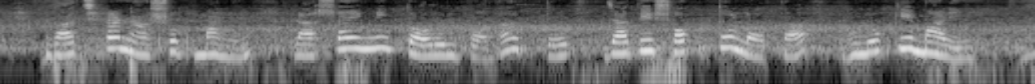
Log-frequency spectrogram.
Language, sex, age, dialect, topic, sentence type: Bengali, female, 18-24, Standard Colloquial, agriculture, statement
